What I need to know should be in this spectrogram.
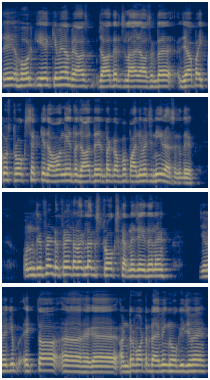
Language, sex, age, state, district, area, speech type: Punjabi, male, 30-45, Punjab, Fazilka, rural, spontaneous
